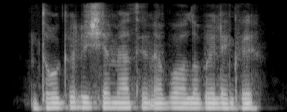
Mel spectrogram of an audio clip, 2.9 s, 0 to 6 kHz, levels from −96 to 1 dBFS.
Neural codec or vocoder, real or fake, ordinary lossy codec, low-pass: codec, 24 kHz, 3.1 kbps, DualCodec; fake; AAC, 24 kbps; 5.4 kHz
